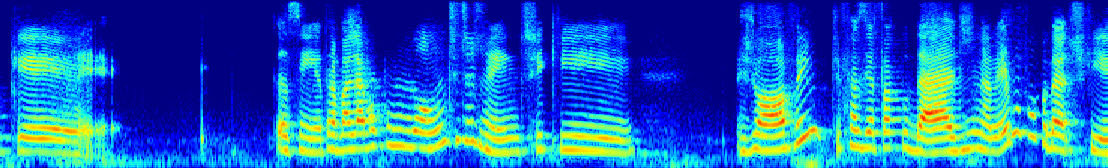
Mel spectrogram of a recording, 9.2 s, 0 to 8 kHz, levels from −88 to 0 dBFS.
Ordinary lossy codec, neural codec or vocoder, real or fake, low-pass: none; codec, 16 kHz, 1 kbps, X-Codec, HuBERT features, trained on general audio; fake; none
